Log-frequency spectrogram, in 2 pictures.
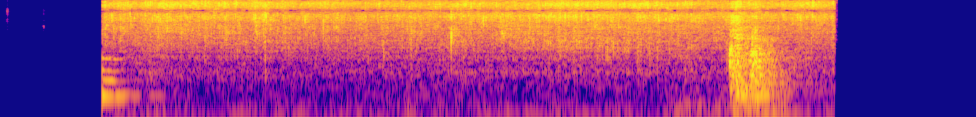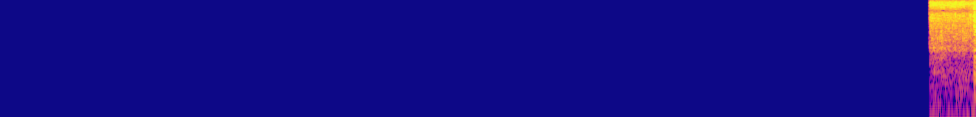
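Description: Curry leaves and green chillies, with asafoetida, hiss and sizzle in a hot pan for a few seconds, ending in a brief stir before the sound cuts to silence.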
